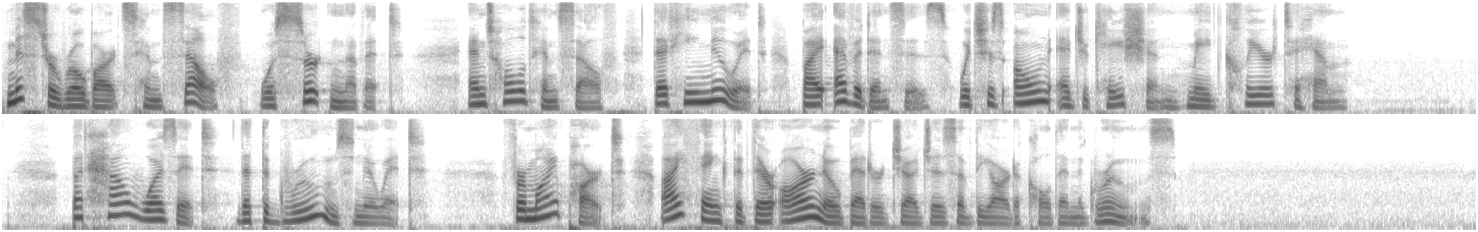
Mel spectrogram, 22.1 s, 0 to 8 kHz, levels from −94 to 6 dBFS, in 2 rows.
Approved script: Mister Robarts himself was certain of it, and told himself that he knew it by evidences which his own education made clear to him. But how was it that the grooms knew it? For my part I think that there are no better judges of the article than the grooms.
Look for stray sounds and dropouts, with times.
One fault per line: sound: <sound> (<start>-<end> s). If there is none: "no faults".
no faults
